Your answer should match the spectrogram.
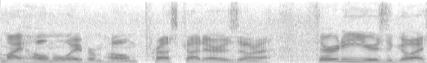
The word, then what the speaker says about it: Prescott: So stay tuned as we explore Prescott, or as the locals say, Prescott, Arizona.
